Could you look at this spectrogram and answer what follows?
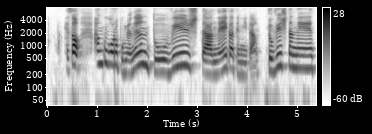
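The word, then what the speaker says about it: Довиждане: 발음입니다. 해서 한국어로 보면은 도v다네가 됩니다. 도비다네.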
